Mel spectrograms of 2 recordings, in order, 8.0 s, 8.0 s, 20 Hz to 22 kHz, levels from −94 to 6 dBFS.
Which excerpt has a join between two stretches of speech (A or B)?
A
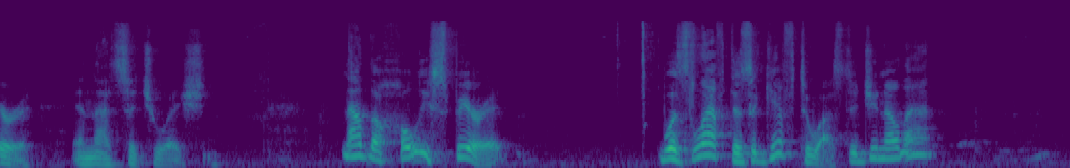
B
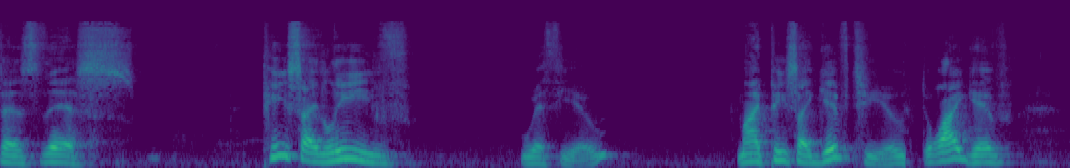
B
